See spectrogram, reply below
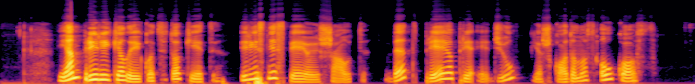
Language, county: Lithuanian, Utena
